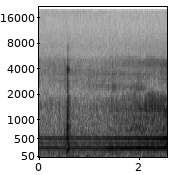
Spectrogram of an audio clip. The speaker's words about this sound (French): C'est toujours le moteur qui tourne.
